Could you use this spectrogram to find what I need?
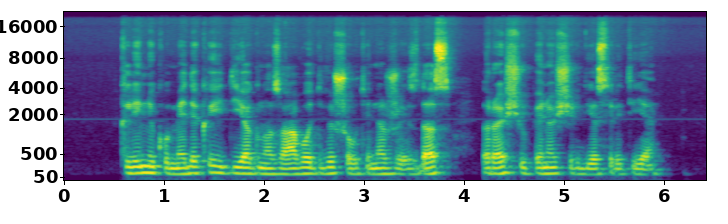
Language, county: Lithuanian, Šiauliai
